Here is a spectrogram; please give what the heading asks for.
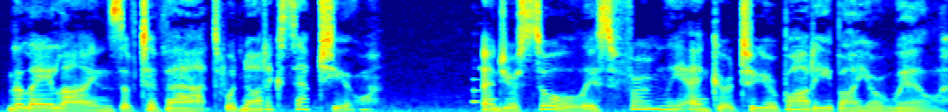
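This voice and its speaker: A woman's voice: medium pitch, fairly even intonation, unhurried, a little mellow, a little hiss or hum, natural voice. A woman playing a cold, imperious ruler of death in a video game, speaking formally and with detached menace. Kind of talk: scripted video game acting.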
